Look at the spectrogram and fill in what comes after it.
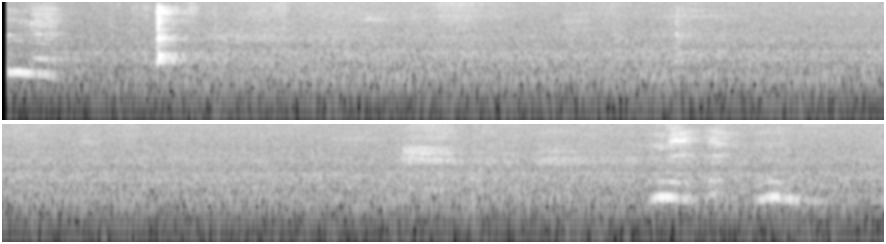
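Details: Infant close to crawling, rocking and scooting in place, with hiccups: about four brief, sharp involuntary catches in quiet room noise.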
